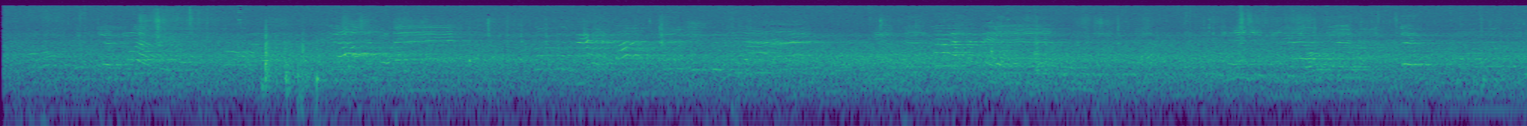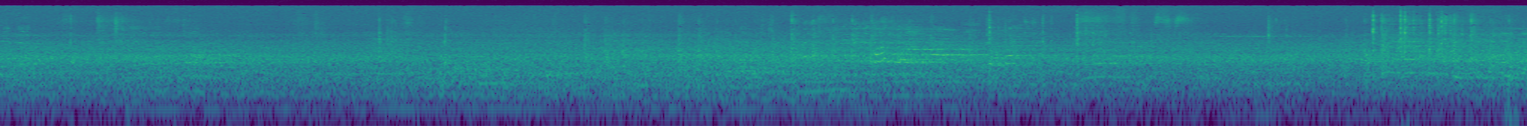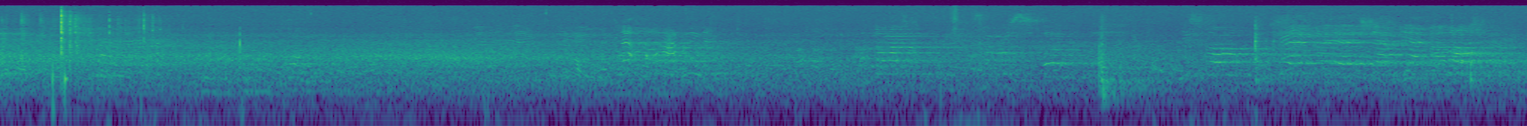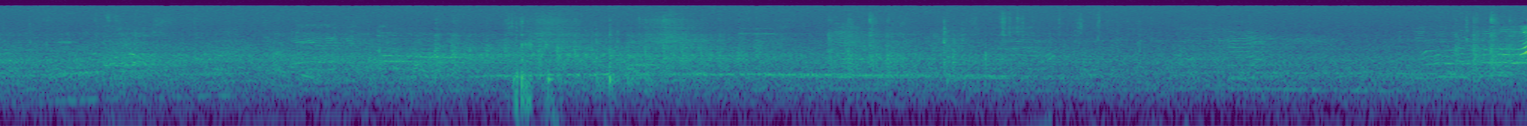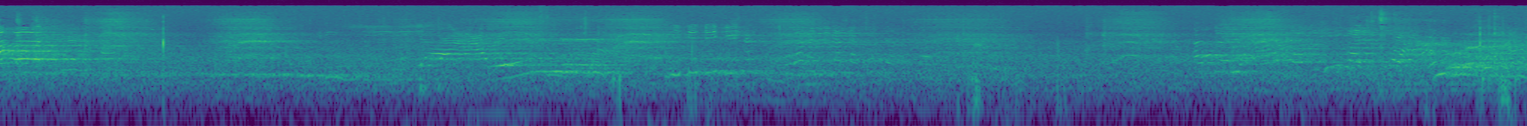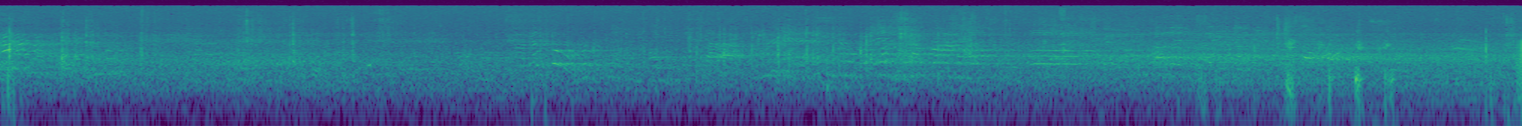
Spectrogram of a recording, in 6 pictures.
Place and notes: Staré Mesto, Slovenská republika - let the children play!
children's playground in the inner yard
